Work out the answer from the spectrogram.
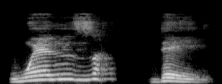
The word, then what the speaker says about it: Wednesday: Bon pas Wednesday c'est Wednesday Wednesday ok c'est cours capable DA il pas prononcé ok c'est et puis ensuite EA il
